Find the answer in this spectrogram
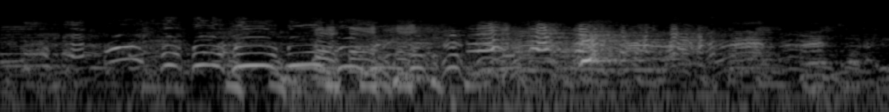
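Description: Several people laughing together, overlapping runs of short 'ha-ha' bursts, with one sharp louder burst about three seconds in.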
